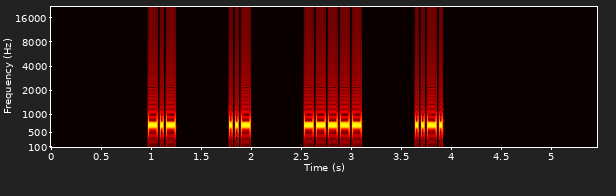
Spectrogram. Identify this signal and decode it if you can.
Morse code, heard as a keyed tone, about 40 wpm, spaced as for 14 wpm, 700 Hz. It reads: KU0F
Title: USA Call Signs - 4 Characters - 6x Character Spacing - 40wpm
